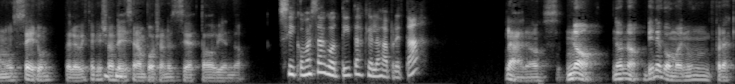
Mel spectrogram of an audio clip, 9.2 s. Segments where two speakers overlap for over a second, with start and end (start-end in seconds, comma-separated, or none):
none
